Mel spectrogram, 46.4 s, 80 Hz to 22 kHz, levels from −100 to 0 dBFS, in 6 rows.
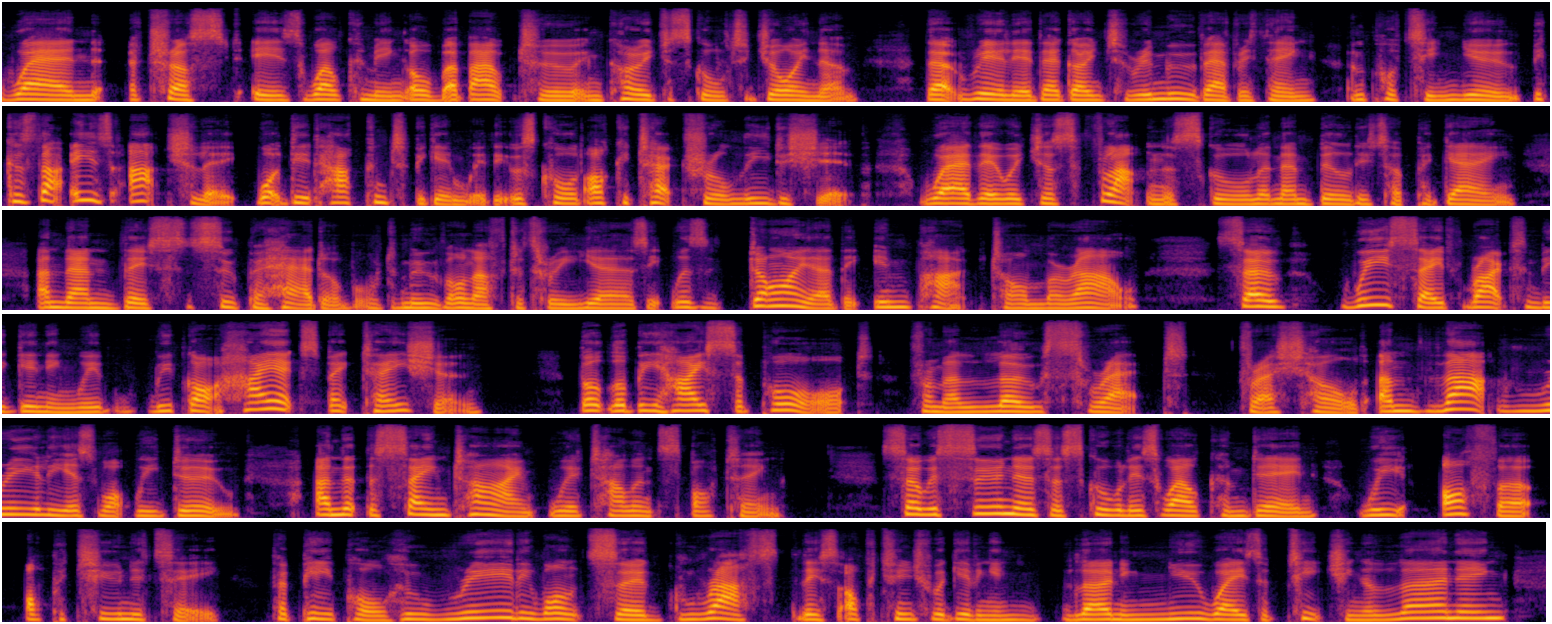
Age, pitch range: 50-69, 175-215 Hz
